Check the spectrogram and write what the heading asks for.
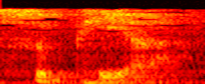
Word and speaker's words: Supia: her name would have been pronounced Supia, with, you know, a hard P sound.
